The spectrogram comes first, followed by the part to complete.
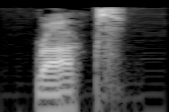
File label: "rocks", English; nouns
